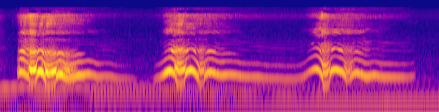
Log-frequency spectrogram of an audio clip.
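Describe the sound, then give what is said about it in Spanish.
A person imitates the bark of a dog with damaged vocal cords that lives in front of their house: three drawn-out, strained, wavering yelps spaced about a second and a half apart, fairly loud, with no other talking. “El dueño del perro es un pobre huevón y el perro tiene las cuerdas vocales dañadas. Entonces cuando el perro ladra suena”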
